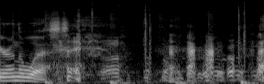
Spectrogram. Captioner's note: laughs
